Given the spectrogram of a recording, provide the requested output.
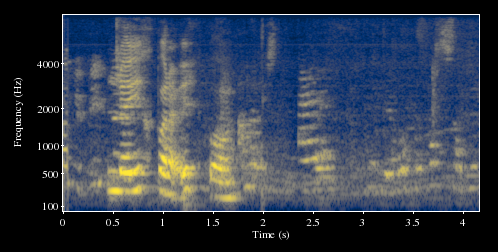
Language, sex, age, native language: Icelandic, male, 10, Icelandic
